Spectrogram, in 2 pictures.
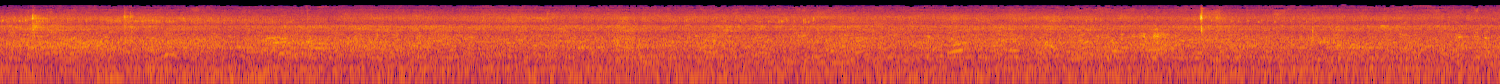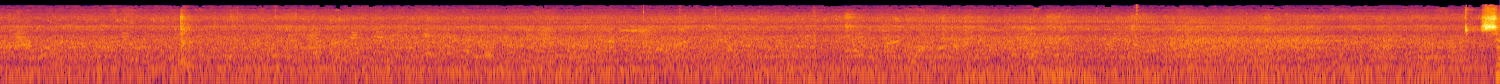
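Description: Ford pickup truck's engine running steadily at high revs under heavy load as it drags a weight-transfer pulling sled.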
